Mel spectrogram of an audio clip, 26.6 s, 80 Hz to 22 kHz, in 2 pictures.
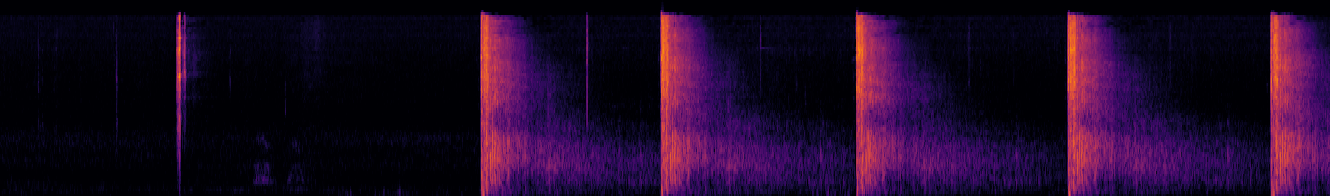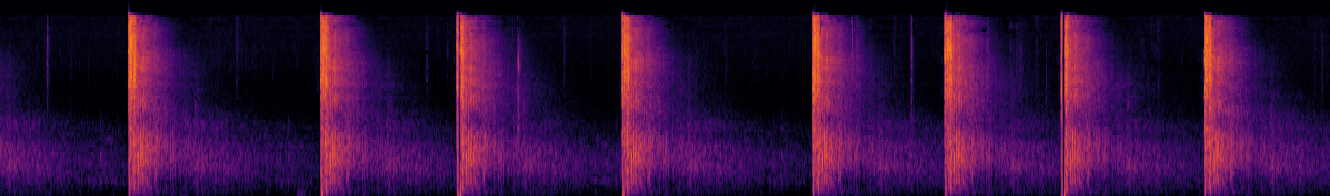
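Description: A Glock 23 .40 S&W pistol firing thirteen shots at a steady unhurried pace, one every one to two seconds, each shot trailing off in a long echo. About two seconds in, a single sharp click as the pistol is loaded.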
